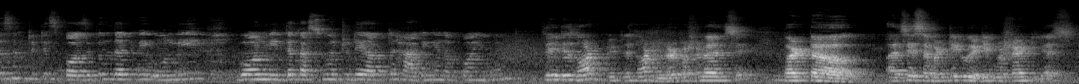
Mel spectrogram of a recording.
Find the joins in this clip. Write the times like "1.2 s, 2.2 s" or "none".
none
